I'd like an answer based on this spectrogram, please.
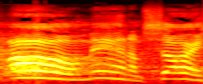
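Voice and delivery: exaggerated retold apology; dismayed apology. Acting his own dismayed apology.

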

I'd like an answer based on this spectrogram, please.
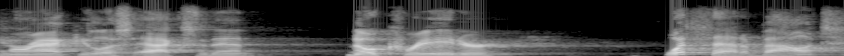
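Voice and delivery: usual speaking voice

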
